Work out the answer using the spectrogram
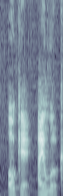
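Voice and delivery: put-on heavy Slavic accent with broken English. Retelling what a technician said on arrival: imitating a thick Slavic accent. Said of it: "the thickest, like, Slavic accent".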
